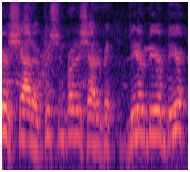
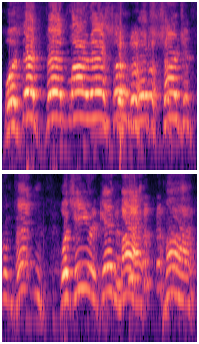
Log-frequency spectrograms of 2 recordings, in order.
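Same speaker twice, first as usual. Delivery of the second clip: loud, higher, slow furious bellow for Ma; angry yell at mom; 8 semitones higher, 10 dB louder, slower than usual. Retold or imitated. Brother finds the beer gone, yelling for Ma. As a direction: roar it down the hall at mother.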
